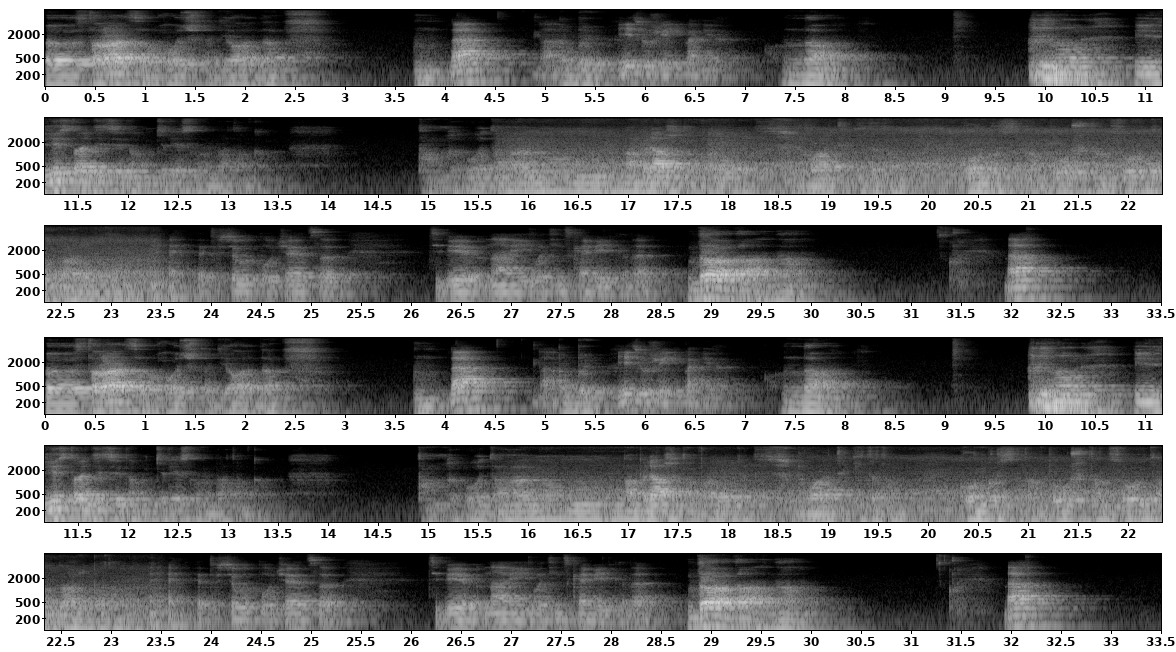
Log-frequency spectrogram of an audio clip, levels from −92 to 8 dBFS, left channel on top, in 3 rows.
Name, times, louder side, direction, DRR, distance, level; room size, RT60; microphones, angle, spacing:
voice 1, 0.0-2.7 3.7-3.9 5.1-5.5 7.4-7.9 9.9-10.3 10.9-13.2 14.9-19.7 20.3-23.1 28.8-29.9, right 1 dB, 75° right, -1 dB, 0.7 m, -24 dB
voice 2, 4.0-4.4 4.9-5.2 5.7-6.8 9.8-10.4 23.2-25.7 26.2-28.4 31.5-32.2, right 1 dB, 50° right, -3 dB, 0.4 m, -29 dB
sound 1, 15.6-23.5, left 1 dB, 85° left, 0.4 m, -32 dB
2.8 x 2.0 x 3.4 m, 1.0 s
head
